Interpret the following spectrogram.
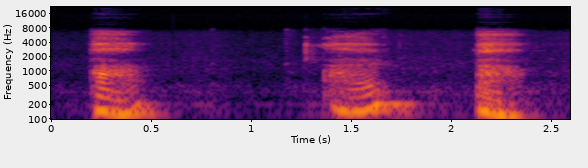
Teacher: But when you are producing the sounds such as pa or pa, the organs, the articulator, the speech organs involved are the lips, called as labials, in the production of p, and the both the lips are involved in the production, and it is called as bilabial sound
